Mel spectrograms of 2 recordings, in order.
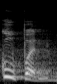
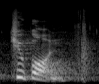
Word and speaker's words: coupon: Now, coupon. This is commonly mispronounced as coupon. We call it coupon, but actually it is coupon, coupon.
